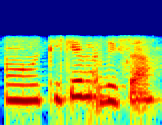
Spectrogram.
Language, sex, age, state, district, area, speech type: Assamese, female, 18-30, Assam, Biswanath, rural, conversation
